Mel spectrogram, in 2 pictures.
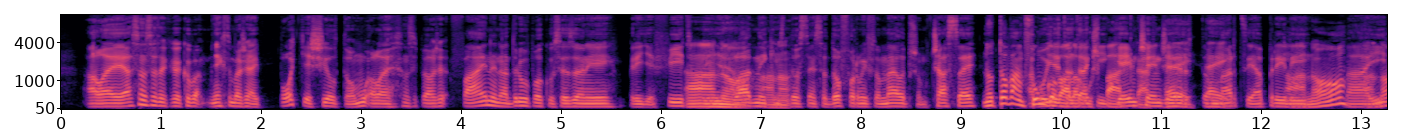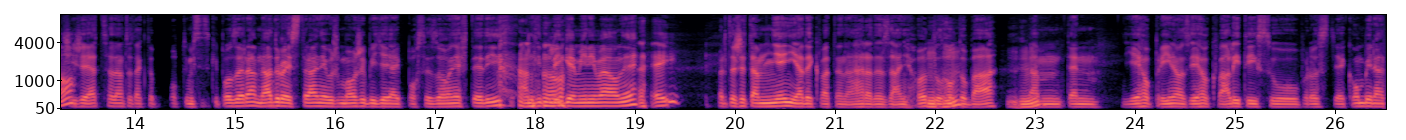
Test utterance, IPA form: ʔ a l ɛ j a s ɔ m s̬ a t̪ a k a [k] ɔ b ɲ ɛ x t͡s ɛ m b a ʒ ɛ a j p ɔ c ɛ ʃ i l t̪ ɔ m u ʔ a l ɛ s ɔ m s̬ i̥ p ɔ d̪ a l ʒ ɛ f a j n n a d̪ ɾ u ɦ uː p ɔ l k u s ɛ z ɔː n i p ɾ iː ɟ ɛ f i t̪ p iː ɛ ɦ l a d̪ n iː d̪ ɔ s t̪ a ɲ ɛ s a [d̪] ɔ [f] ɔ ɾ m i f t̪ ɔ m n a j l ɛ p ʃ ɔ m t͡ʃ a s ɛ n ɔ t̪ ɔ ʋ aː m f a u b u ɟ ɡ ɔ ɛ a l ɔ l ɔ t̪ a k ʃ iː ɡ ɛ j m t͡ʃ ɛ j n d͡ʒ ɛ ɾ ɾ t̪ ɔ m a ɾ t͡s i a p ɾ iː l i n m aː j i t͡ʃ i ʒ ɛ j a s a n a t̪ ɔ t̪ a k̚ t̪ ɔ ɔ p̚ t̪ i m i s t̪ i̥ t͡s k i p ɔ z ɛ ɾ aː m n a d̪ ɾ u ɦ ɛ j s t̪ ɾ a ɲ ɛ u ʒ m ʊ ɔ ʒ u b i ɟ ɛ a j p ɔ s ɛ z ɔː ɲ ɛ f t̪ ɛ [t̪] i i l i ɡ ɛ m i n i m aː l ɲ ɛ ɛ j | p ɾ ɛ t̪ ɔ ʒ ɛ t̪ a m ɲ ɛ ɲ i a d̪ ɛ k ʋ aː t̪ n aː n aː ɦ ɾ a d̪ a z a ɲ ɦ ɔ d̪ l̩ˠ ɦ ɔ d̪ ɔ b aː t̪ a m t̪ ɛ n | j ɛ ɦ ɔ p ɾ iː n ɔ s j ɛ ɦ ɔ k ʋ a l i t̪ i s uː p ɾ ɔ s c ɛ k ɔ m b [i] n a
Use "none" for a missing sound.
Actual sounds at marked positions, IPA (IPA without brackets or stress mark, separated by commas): k, d̪, f, d̪, i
